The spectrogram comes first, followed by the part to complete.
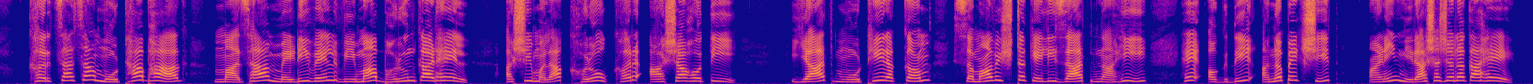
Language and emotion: Marathi, surprised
